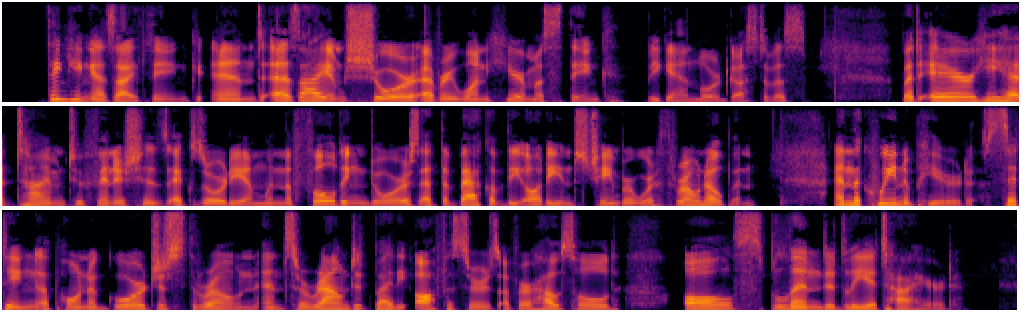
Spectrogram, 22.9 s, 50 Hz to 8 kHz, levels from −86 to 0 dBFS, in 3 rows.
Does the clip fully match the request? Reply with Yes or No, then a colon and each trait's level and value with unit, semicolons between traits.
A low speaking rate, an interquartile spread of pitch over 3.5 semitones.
No: average, 165 wpm; average, 4.7 semitones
